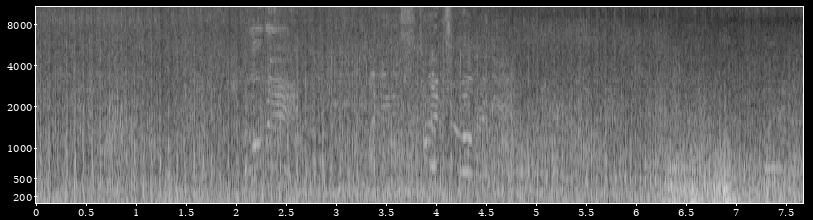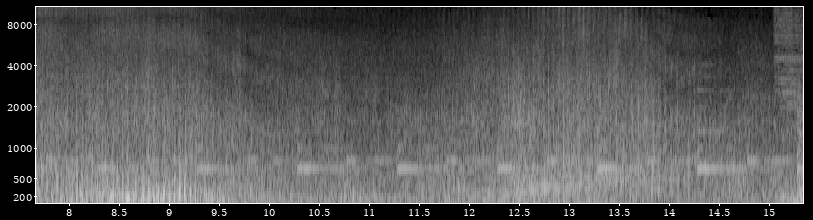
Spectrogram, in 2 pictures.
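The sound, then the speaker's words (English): A medevac helicopter, carrying a severely injured survivor to Mata Hospital, drones steadily with a dense, pulsing rotor roar and whining engine tones, swelling louder for a few seconds midway before settling back into a constant hum. “We gotta get this guy on the bird. Need a medevac.”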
